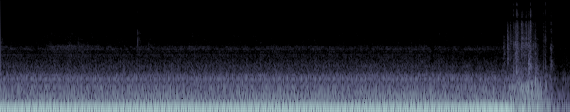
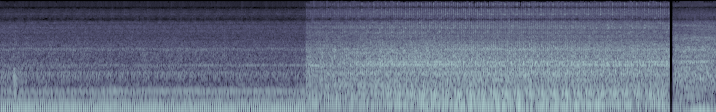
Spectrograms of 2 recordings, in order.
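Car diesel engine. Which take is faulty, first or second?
first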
